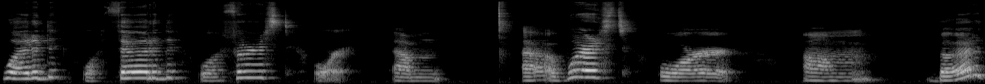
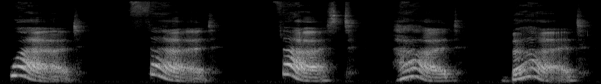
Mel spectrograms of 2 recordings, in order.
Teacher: So like I said, the R is not pronounced, and the vowel just becomes longer. So you'd say word, third, first, heard, bird, and the R just disappears.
